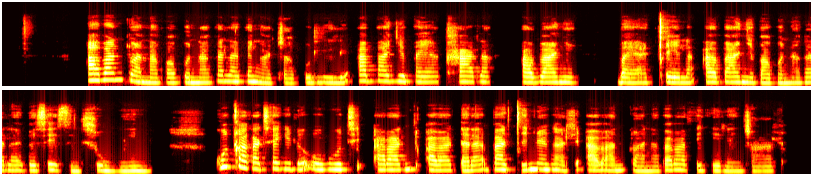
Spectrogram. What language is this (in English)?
North Ndebele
